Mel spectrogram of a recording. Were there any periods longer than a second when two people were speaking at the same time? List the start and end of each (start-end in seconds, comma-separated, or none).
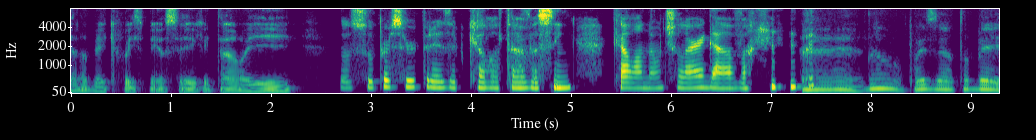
none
